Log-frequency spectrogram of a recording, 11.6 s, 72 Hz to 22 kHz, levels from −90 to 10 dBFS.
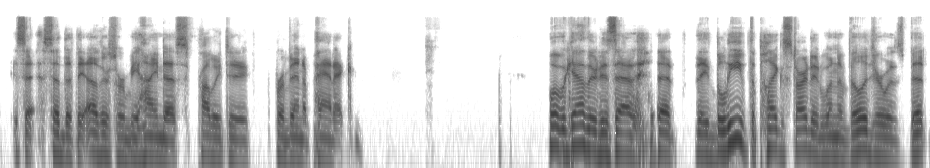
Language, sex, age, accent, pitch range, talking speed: English, male, 30-49, American, 100-120 Hz, 145 wpm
